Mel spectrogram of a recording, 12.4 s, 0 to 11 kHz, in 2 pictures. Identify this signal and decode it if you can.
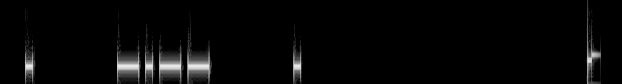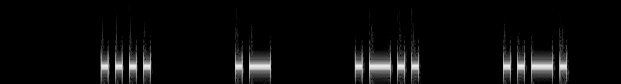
Morse code, heard as a keyed tone, about 17 wpm, spaced as for 8 wpm, 700 Hz. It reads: EYE HALF
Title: 4x Character Spacing - Top 500 Words - 17wpm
